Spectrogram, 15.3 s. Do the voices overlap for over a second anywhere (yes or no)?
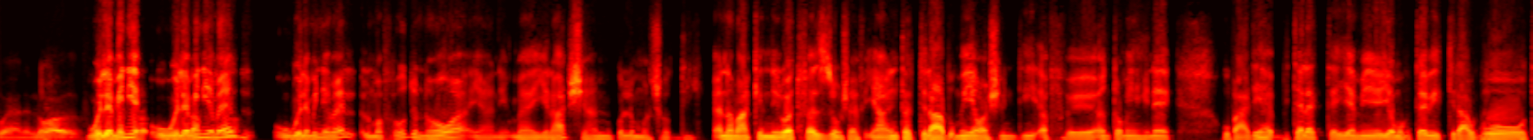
yes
